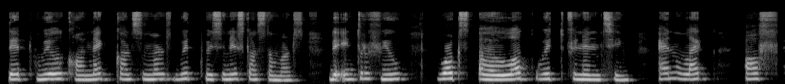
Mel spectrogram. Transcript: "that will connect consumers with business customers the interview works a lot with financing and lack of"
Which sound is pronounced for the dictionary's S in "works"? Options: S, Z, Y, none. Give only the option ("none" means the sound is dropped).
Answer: S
